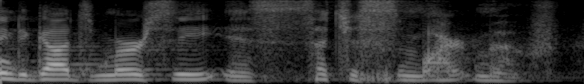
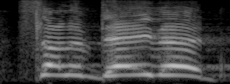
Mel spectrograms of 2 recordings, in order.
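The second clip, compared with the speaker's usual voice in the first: loud, high shout over the crowd; 12 semitones higher, 8 dB louder than usual. A narrator's reading. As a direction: cry out even louder than before. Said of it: "But he shouted all the more".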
